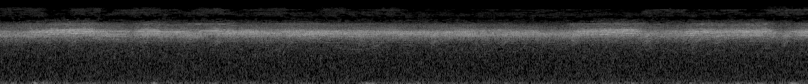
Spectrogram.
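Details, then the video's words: Japanese cicadas in summer, males producing a continuous shrill whine at high pitch, the intensity gently pulsing in slow waves, a small dip near the second mark, nothing else audible. "Japan Summer Cicada Shrilling"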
